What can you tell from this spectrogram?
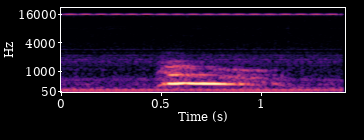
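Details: Hound dogs playing king of the wood pile; a single drawn-out, tonal bay of about half a second, steady in pitch with faint overtones, over a quiet steady hum.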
